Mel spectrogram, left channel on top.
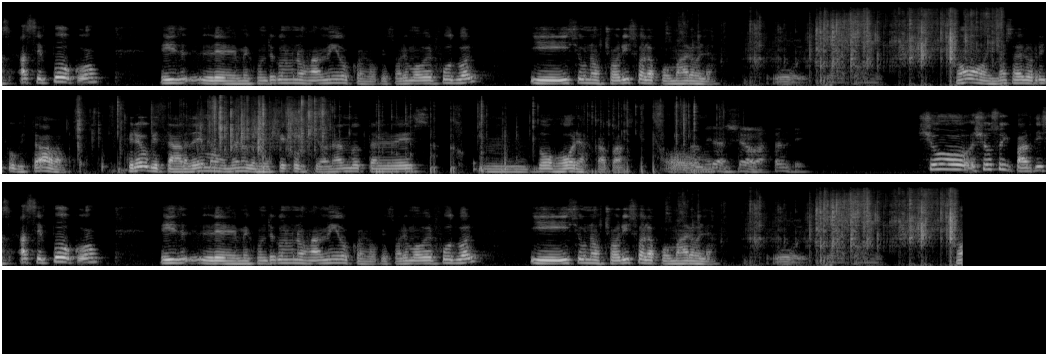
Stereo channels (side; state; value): right; drops out; at 9.7 s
